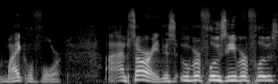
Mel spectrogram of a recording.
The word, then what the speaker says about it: Eberflus: But I feel pretty good about making the educated guess that, and a lot of people are like, say his name correctly. It's not Uberflus. It's Eberflus.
